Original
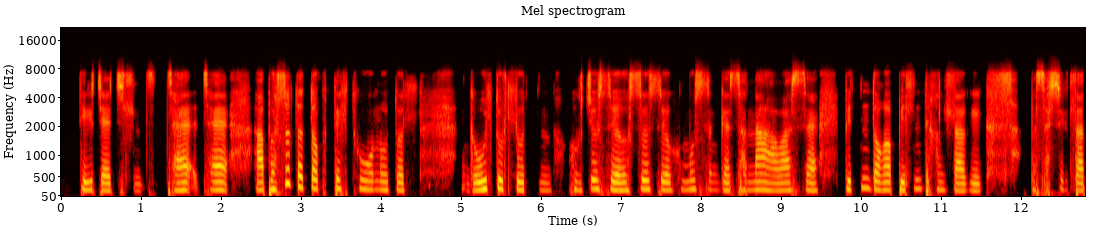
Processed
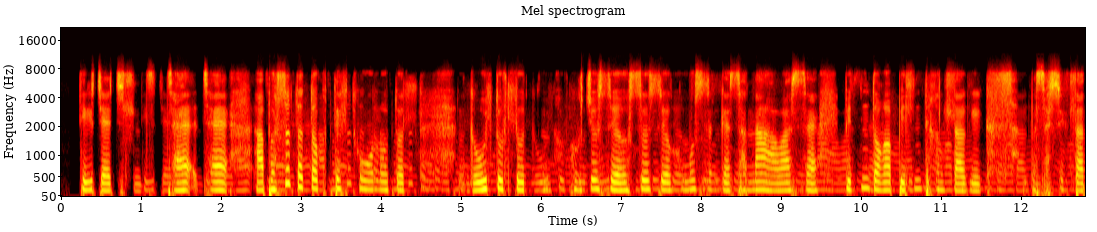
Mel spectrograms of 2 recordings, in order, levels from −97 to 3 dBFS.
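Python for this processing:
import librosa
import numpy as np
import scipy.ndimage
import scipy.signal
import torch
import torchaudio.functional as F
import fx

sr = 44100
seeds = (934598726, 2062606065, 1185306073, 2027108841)

p1 = fx.low_shelf(x, sr, hz=140.0, db=7.0)
p2 = p1 + fx.echo_filtered(p1, sr, ms=768, feedback_pct=62, hz=2500.0, wet_db=-18.0, dry=0)
y = p2 * 10.0 ** (5.5 / 20.0)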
